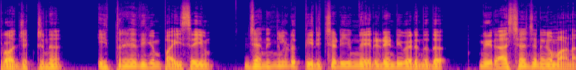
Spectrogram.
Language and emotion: Malayalam, sad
